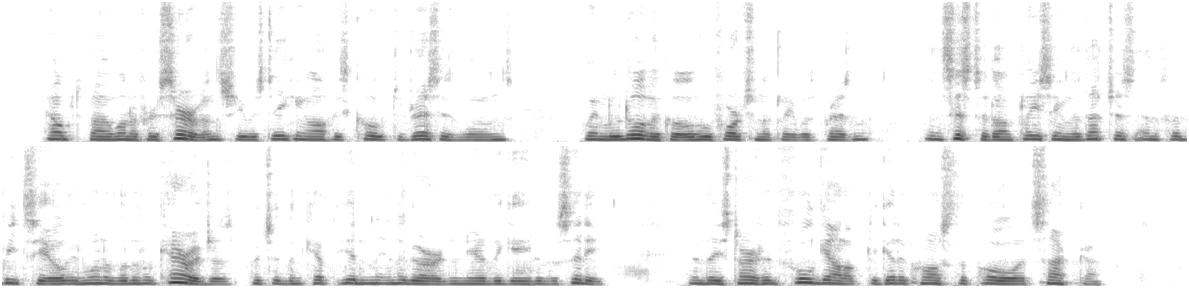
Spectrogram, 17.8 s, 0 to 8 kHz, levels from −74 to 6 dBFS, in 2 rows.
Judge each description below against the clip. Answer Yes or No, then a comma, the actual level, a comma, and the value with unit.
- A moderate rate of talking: No, fast, 210 wpm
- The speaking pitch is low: No, medium, 165 Hz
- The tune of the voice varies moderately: No, narrow, 2.2 semitones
